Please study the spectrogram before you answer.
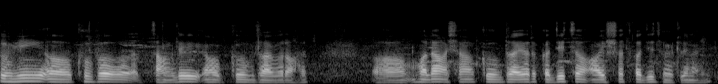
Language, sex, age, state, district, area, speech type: Marathi, male, 18-30, Maharashtra, Thane, urban, spontaneous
